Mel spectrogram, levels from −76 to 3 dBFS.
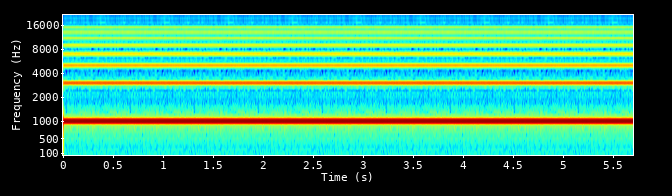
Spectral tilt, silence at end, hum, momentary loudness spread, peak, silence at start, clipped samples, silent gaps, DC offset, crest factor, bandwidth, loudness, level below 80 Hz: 3.5 dB/octave; 0 s; none; 0 LU; 0 dBFS; 0 s; 20%; none; 0.3%; 0 dB; over 20 kHz; 0 LUFS; -60 dBFS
